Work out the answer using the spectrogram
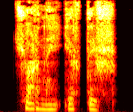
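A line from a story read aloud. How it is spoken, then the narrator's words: Whisper. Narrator (Russian): прошептала китаянка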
